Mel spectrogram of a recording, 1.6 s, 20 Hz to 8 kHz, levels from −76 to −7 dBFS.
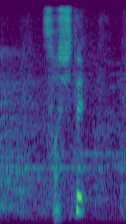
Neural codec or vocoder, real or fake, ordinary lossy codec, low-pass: none; real; MP3, 48 kbps; 7.2 kHz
